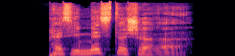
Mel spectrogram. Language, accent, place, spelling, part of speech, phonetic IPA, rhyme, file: German, Germany, Berlin, pessimistischere, adjective, [ˌpɛsiˈmɪstɪʃəʁə], -ɪstɪʃəʁə, De-pessimistischere.ogg
- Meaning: inflection of pessimistisch: 1. strong/mixed nominative/accusative feminine singular comparative degree 2. strong nominative/accusative plural comparative degree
